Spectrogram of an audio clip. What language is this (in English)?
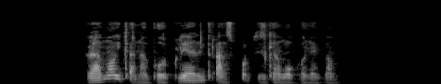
Georgian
